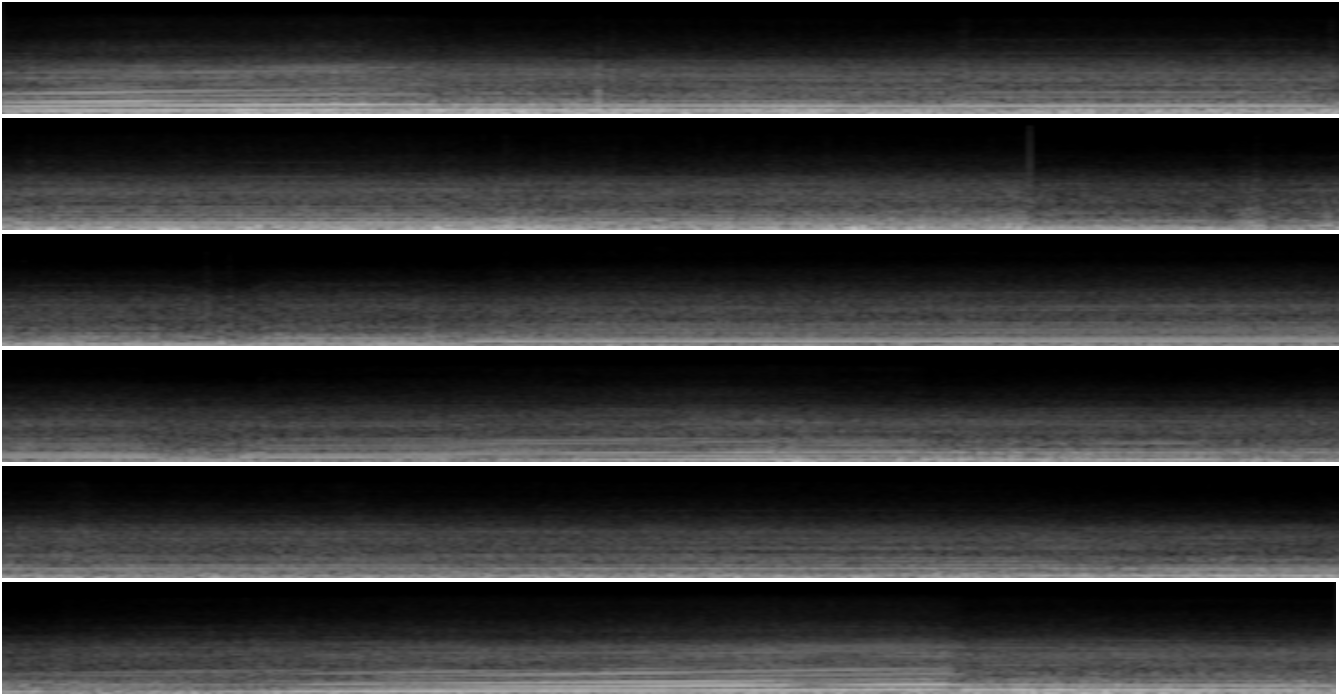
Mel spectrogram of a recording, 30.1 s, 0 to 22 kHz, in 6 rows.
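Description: Stock exhaust of a 2021 Triumph Speed Triple 1200 RS's inline three-cylinder engine, heard on board while riding. The revs climb near the start and again in the last few seconds, then drop back sharply as it changes gear, with steadier part-throttle running in between.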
